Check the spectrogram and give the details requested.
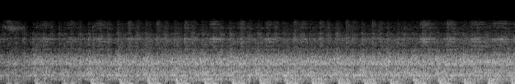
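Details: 1948 John Deere B two-cylinder tractor after ignition fix on Wico X magneto: slow, even putt-putt at very low idle, clean firing with no misses; owner says it never idled this low before.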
